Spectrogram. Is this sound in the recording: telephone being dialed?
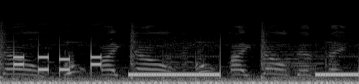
yes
